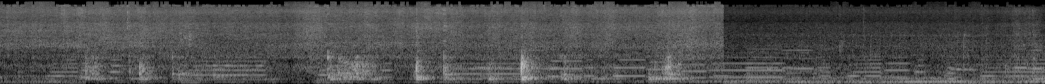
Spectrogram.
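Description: Tomatoes with rock salt sauté for chutney in a hot pan, a loud continuous sizzle and hiss with repeated spatula scrapes and stirring knocks, the spitting easing slightly near the end.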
